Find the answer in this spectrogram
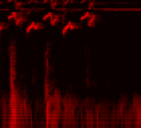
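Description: Cinereous tit song: a quick run of five sharp, high chirped notes in about a second, bright and slightly slurred, then a short pause.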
